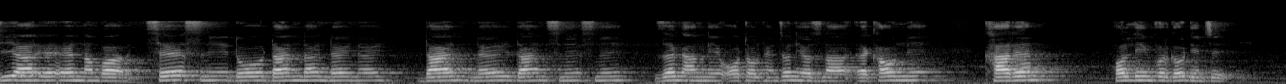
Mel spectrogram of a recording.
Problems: constant background noise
